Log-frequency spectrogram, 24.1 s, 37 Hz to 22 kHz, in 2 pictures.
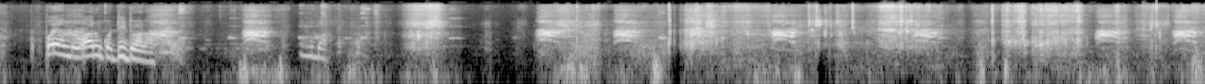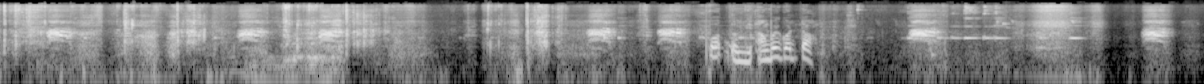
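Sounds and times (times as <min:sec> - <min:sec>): crows cawing: 0:14.4 - 0:15.5, 0:21.2 - 0:21.4, 0:23.5 - 0:23.8.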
